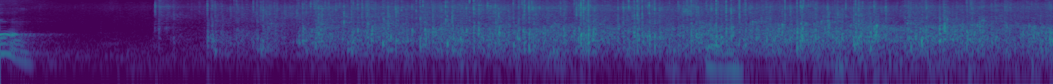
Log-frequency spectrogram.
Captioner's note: audience clapping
